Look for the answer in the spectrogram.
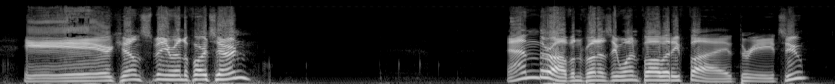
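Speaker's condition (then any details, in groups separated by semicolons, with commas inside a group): No condition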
